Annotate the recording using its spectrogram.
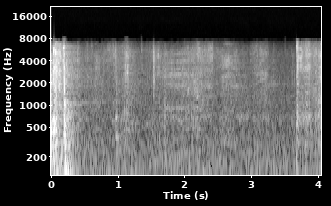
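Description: Scrapbook layout pages being handled and set down: a thump right at the start, then quiet handling noise with a few light taps and a sharper tap shortly before the end.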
